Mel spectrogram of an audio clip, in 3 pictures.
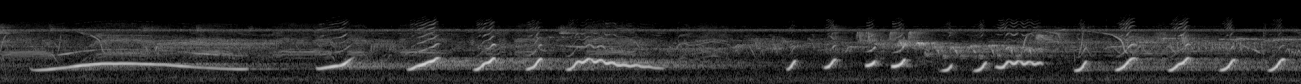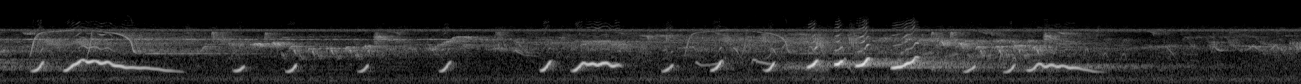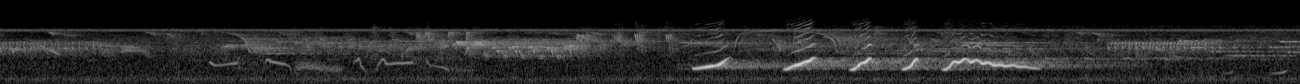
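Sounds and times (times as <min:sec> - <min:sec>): birds chirping: 0:00.0 - 0:39.0.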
